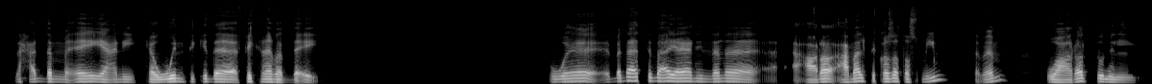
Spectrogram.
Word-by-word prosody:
لحد 130 +2 -7
أما 120 -4 -1
إيه 130 +1 +2
يعني 115 -1 -3
كَوِّنت 125 +3 +3
كده 130 -3 +3
فكرة 125 +3 0
مبدئية. 115 -4 -2 2.3
وبدأت 140 +5 0
بقى 155 -1 +3
يعني 145 -1 +3
إن 135 0 -9
أنا 135 -5 0 0.3
ع 110 - -5
عر 105 - +2
عملت 135 +2 +3
كذا 135 +2 +2
تصميم 140 - -6 0.3
تمام، 140 - -5 0.4
وعرضته 125 +6 +1
لل 110 -5 -3
130 Hz, 110 wpm, -23 LUFS, 120-140 Hz, 2.3 s, كَوِّنت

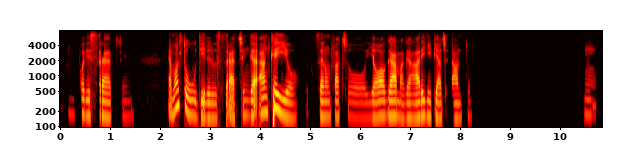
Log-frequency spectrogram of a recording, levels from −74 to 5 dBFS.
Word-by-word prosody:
Un 175 -2 -24
po' 175 - -5
di 165 0 -3
stretching. 155 0 -4 0.7
È - - -3
molto 240 -7 +1
utile 150 -2 -2
lo 145 0 -6
stretching, 165 +3 +1
anche 195 +4 +5
io, 160 -8 +1 0.3
se 155 - -1
non 155 0 -4
faccio 150 -2 -6
yoga 160 +2 +3
magari, 150 +1 0
mi 160 -1 -5
piace 145 -1 -2
tanto. 145 +2 -6 2.3
Mh. 85 -1 -15
155 Hz, 110 wpm, -26 LUFS, 145-165 Hz, 2.3 s, anche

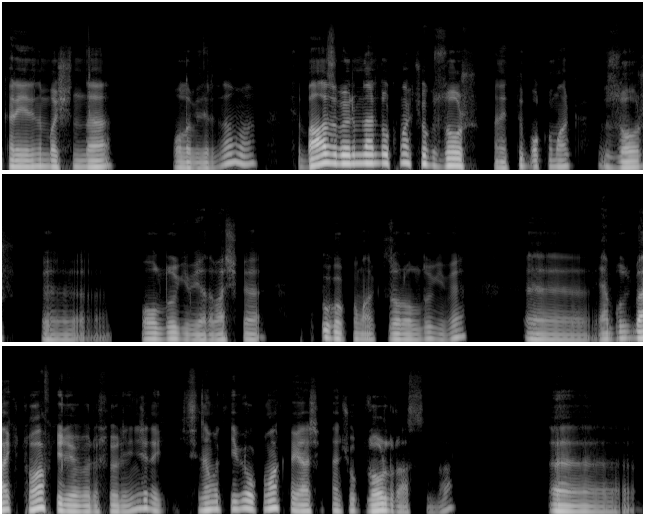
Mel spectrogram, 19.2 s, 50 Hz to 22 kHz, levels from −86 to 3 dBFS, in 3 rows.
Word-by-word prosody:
kariyerinin 110 0 +2
başında 110 +2 0 0.6
olabilirdi 90 - -4
ama, 165 -2 -3 0.3
işte, 105 0 -17
bazı 165 +7 +8
bölümlerde 165 +1 +6
okumak 165 0 +1
çok 150 -5 0
zor. 125 0 +5 0.3
Hani, 95 -1 -3
tıp 115 +2 -9
okumak 110 +1 -5 0.2
zor, 100 0 0 0.4
eee, 90 - -5 0.9
olduğu 105 +1 -1
gibi 95 -2 -7
ya 90 0 -3
da 90 - -6
başka 95 +1 -5 0.6
hukuk 125 -3 -1
okumak 100 -1 -4
zor 95 -1 0
olduğu 95 +3 -4
gibi. 115 +10 -7 0.6
Eee, - - -4 0.7
ya, 100 +1 -5
bu 115 +1 -5
belki 120 +2 +4
tuhaf 150 +5 +5
geliyor 100 -4 +4
böyle 95 -1 -1
söyleyince 100 - -2
de 110 -4 -3 0.2
Sinema 120 +6 -1
TV 135 +4 -2
okumak 140 +3 +2
da - - -1
gerçekten 105 +1 -1
çok 105 +1 -8
zordur 105 0 +5
aslında. 90 - -11 1.0
Eee 95 -2 0
110 Hz, 135 wpm, -29 LUFS, 95-125 Hz, 1.0 s, bazı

